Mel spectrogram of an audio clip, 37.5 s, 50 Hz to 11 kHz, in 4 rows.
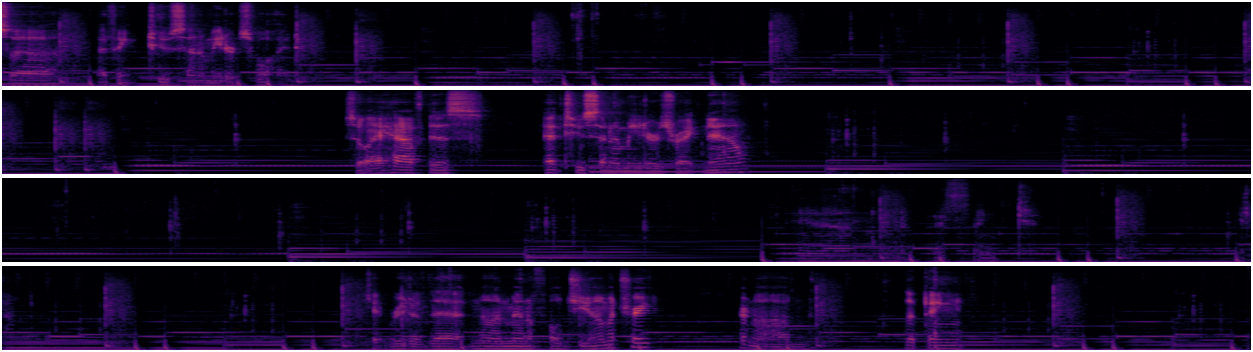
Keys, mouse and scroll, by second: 0.2-1.1 middle drag, 1.8-4.2 middle drag, 4.5 shift+middle drag, 5.1 middle drag, 6.3 middle click, 7.1 middle drag, 7.8 middle click, 10.2 middle click, 11.2 middle click, 13.8 middle drag, 14.5 middle drag, 15.2-17.0 middle drag, 17.8-19.2 middle drag, 19.7-20.3 middle drag, 20.8-21.5 middle drag, 23.2-23.5 middle drag, 23.8 middle drag, 28.2 ctrl+a, 28.7 middle click, 28.9 Tab, 29.2 middle click, 29.8 3, 30.6 x, 31.7 middle click, 34.0 middle click, 34.9 3.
